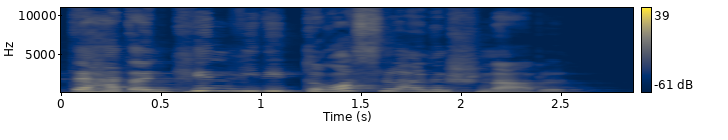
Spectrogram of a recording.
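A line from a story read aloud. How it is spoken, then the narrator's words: Calling out, laughing. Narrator (German): rief sie und lachte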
